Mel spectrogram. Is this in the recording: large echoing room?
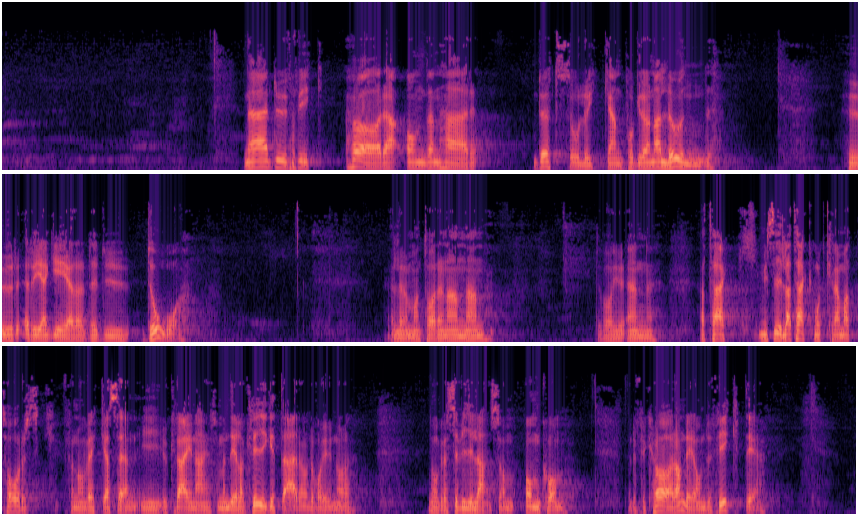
yes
